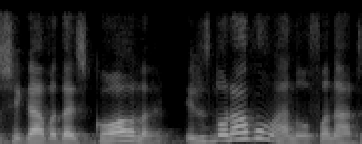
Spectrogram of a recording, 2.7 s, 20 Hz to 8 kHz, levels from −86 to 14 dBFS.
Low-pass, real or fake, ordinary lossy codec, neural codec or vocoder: 7.2 kHz; fake; none; codec, 24 kHz, 1.2 kbps, DualCodec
